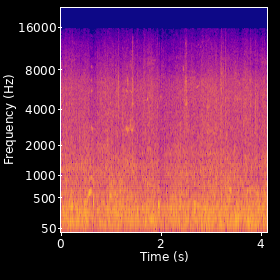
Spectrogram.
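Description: A 4x4 driving along a rough, muddy dirt track, heard from inside the cab: steady engine and road noise as the vehicle jolts over the ruts.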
